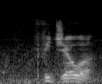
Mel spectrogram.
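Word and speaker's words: feijoa: i i never knew that about cognac it's pronounced fijoa it's a fruit fijoa okay fijoa i've never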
